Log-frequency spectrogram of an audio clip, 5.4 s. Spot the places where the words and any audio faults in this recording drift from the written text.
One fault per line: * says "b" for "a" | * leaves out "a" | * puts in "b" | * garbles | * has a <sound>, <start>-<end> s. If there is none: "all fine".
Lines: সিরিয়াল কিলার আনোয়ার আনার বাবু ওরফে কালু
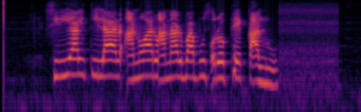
all fine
